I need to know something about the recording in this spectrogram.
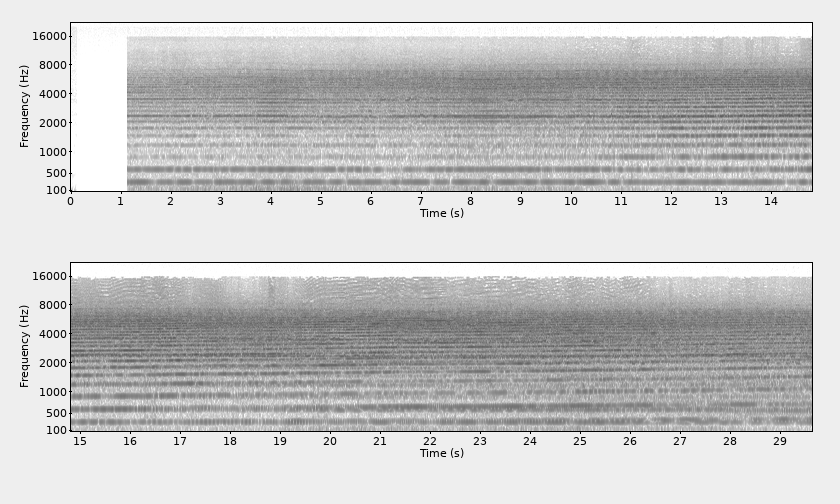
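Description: A film score passage of sustained, layered tones that glide upward very slowly and continuously, forming a loud, steady, droning swell for about half a minute with no voices.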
